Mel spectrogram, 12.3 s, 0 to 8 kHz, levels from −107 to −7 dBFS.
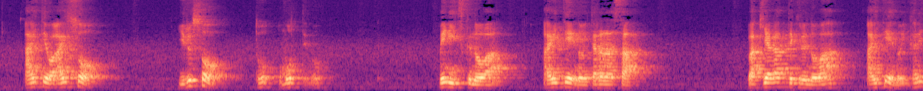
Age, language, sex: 40-59, Japanese, male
